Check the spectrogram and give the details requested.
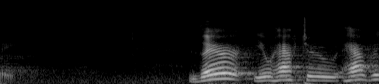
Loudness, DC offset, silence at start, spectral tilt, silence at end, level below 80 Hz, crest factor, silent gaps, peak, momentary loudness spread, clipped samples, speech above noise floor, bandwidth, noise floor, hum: -25 LUFS; under 0.1%; 0 s; -7 dB/octave; 0 s; -56 dBFS; 20 dB; none; -8 dBFS; 9 LU; under 0.1%; 37 dB; 9.4 kHz; -62 dBFS; none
